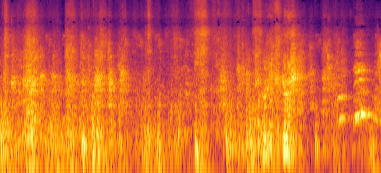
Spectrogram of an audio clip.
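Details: Several pet Siberian Huskies romping together on a couch, giving scuffling, huffing play noises in quick bursts that end in a short, higher whine, with a person's voice in the background.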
